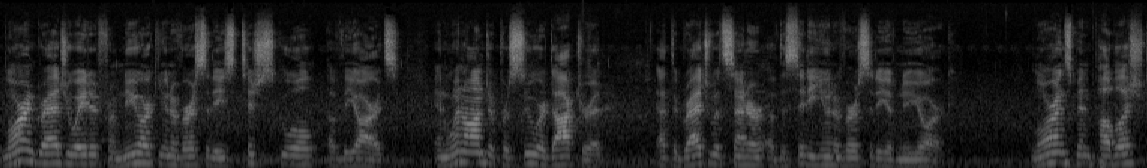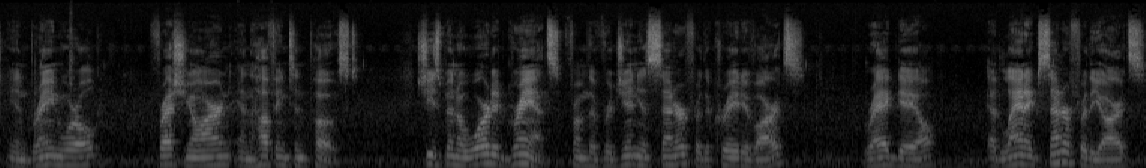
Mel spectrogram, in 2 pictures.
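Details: Adult male speaker; normal fluent speech.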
